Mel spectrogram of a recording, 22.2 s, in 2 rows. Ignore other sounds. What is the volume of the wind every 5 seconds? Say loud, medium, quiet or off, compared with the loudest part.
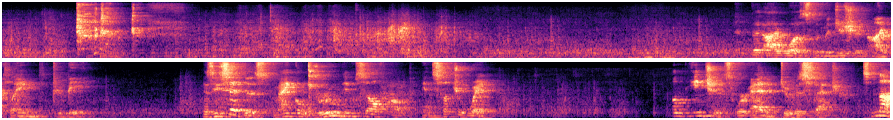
loud, loud, medium, medium, medium.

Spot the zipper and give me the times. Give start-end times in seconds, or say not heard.
2.6-4.6, 7.8-8.5, 15.3-16.7.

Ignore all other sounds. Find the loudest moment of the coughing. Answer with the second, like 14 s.
1 s.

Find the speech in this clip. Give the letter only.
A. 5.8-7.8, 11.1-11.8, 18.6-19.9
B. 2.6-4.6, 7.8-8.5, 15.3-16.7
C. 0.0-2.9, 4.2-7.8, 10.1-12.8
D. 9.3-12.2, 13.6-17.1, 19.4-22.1
D.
